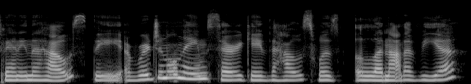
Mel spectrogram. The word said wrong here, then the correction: Llanada: Yeah, Lanada, it's spelled L-L-A-N-A-D-A. And from what I could find, it sounds like Janata, mm-hmm.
